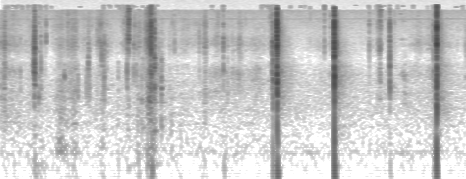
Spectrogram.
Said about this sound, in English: That's the page turning.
